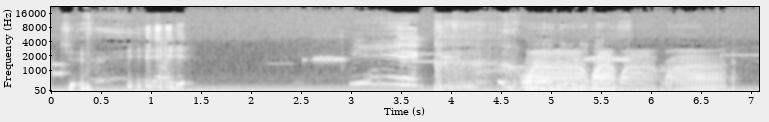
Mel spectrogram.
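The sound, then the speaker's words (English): A dial-up modem handshake while connecting to the internet: steady beeping tones, then warbling, screeching bursts and hissy static that shift rapidly over several seconds, moderately loud. “This bit when the demon comes through. I used to always think, like, is it connected?”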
